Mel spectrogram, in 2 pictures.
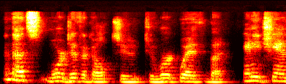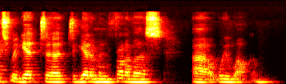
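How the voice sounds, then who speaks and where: A man's voice: on the high side, fairly quick, warm tone. A man from a university teaching center, answering informally as a panelist on a video call.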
